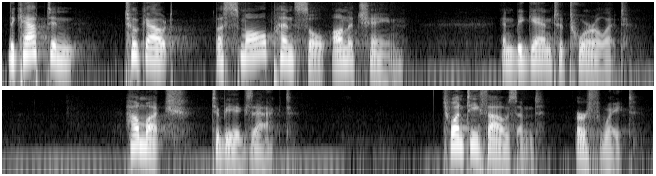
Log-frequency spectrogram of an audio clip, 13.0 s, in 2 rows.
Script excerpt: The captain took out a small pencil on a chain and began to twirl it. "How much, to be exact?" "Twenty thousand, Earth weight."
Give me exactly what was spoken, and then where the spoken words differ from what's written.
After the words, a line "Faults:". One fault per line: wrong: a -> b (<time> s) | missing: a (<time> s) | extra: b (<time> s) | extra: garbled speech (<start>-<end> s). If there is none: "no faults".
The captain took out a small pencil on a chain and began to twirl it. "How much, to be exact?" "Twenty thousand, Earth weight."
Faults:
no faults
